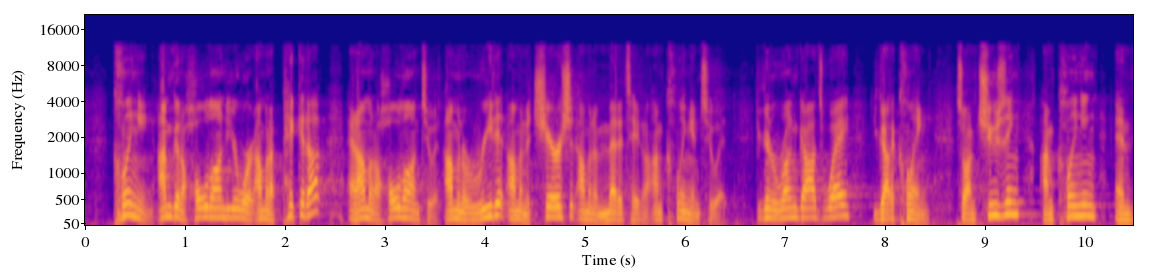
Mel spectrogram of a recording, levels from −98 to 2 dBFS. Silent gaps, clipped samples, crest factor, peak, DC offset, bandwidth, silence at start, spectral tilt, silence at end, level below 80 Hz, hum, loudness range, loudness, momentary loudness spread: none; under 0.1%; 16 dB; -4 dBFS; under 0.1%; 12 kHz; 0.3 s; -6 dB/octave; 0 s; -48 dBFS; none; 2 LU; -20 LUFS; 8 LU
